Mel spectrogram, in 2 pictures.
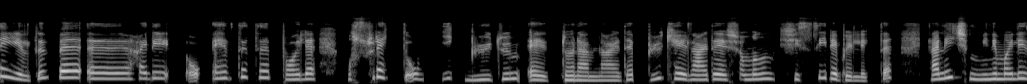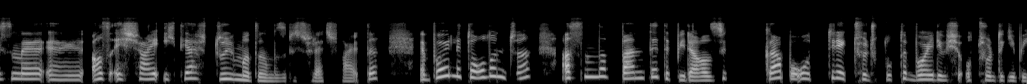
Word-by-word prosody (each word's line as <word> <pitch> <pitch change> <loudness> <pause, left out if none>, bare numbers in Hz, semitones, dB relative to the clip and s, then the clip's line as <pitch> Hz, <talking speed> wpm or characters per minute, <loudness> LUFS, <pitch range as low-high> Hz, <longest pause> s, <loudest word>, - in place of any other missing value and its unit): değildi 295 - +1
ve, 315 0 +8
eee, 260 -1 +1
hani, 280 +1 0 0.2
o - - -1
evde 285 +4 -1
de, 310 0 0 0.2
böyle, 230 +2 +1 0.3
o - - -9
sürekli 330 -2 +1
o 245 - -2 0.2
ilk 280 +1 -6
büyüdüğüm 220 +6 -2
ev 205 -1 +4 0.2
dönemlerde 190 -2 0
hep 225 - -2
büyük 270 +3 -1
evlerde 225 -1 +3
yaşamanın 235 +2 +1 0.2
hissiyle 255 +3 0
birlikte, 180 -4 -2 0.4
yani, 245 +5 +5
hiç 330 -4 +6
minimalizme, 250 +1 +1
eee, 210 -1 -2
az 255 0 +1
eşyaya 245 +1 +4
ihtiyaç 275 +3 -1
duymadığımız 185 -11 -1
bir - - -5
süreç - - -3
vardı. 260 +1 -4 0.4
E, - - +5
böyle 385 +3 +3
de - - +3
olunca 320 -2 0 0.3
aslında 350 +1 +2 0.2
bende 290 +4 +3
de - - 0
birazcık 190 +5 +2 0.4
galiba 295 +3 +3
o 260 0 0 0.2
direkt 290 -3 +5
çocuklukta 230 0 -4
böyle 225 +1 +2
bir 205 -2 -1
şey - - +3
oturdu 190 -2 -3
gibi 175 -1 -5
250 Hz, 145 wpm, -24 LUFS, 215-280 Hz, 0.4 s, ve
